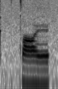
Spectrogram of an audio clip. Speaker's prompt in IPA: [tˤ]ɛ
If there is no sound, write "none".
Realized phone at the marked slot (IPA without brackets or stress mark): tˤ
